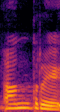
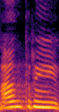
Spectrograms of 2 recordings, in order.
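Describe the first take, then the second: First: The word ends with an 'ay' vowel. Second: The word ends with an 'ee' vowel. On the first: The speaker calls it right. "tapi antre, dan dibacanya juga antre" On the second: The speaker calls it wrong. "bukan antri"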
